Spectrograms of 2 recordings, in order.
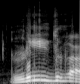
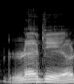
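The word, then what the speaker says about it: lead: 자, 다음은 납드.이 발음이 리드가 아니고 레드예요.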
